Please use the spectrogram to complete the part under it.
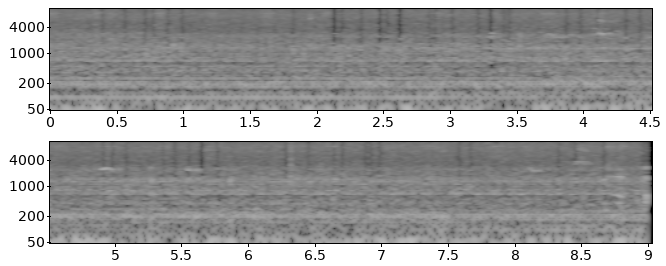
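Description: A car rolling onto a river ferry on the Murray River in South Australia, with steady low engine and road rumble throughout, close and continuous, no distinct voices standing out.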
